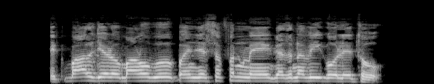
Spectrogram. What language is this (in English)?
Sindhi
